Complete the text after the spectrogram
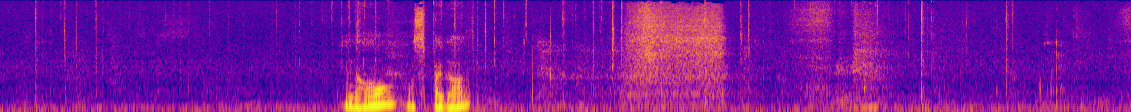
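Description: Keys click on a laptop keyboard.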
